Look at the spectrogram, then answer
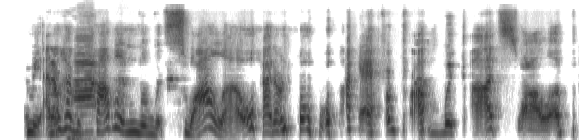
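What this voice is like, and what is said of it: New York accent. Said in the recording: “my New York accent... I think it's your accent”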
